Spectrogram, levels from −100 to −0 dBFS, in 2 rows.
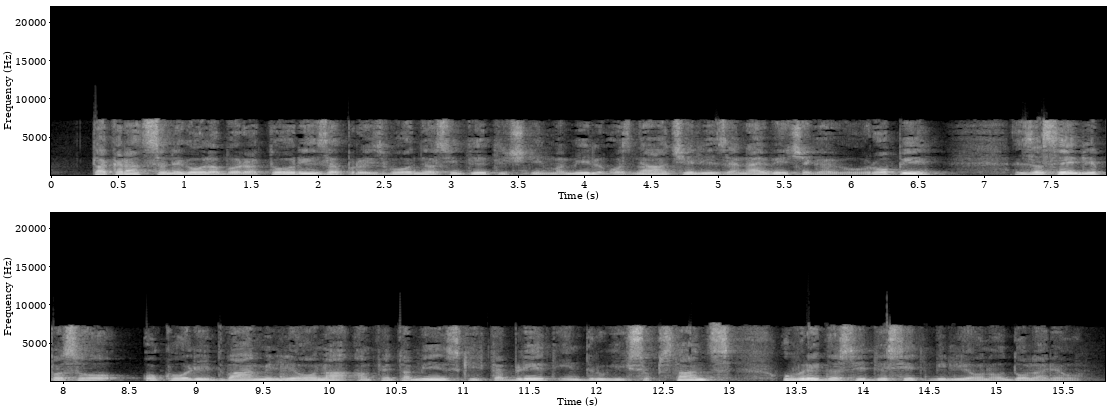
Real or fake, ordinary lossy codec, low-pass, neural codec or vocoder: real; AAC, 32 kbps; 7.2 kHz; none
